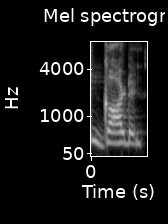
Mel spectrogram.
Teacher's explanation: गा ये क्या है, स्ट्रेस्ड है, और डन क्या है, अनस्ट्रेस्ड है।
